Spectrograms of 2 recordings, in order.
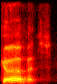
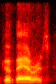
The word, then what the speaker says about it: Gerbera: But we've had these, people have been saying they're Garand drones, but we've actually had Gerbers that have actually fallen into fields. I should say Gerberas, to give them their proper name.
